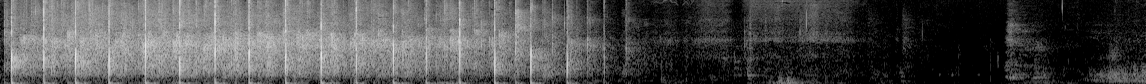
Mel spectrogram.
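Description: An audience applauds with a dense, steady burst of clapping and a few sharp louder claps standing out, lasting about six seconds before it stops abruptly, leaving faint scattered noises.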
